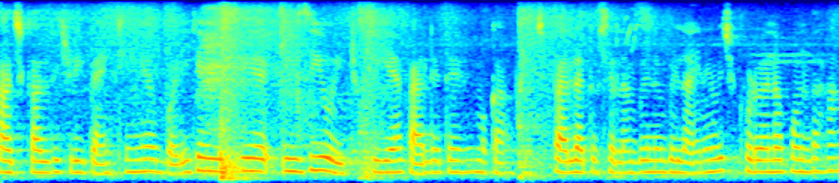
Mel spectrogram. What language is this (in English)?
Dogri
